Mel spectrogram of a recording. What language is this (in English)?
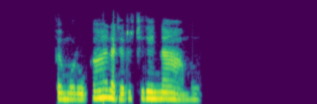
Ganda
